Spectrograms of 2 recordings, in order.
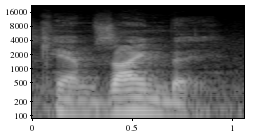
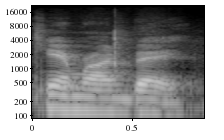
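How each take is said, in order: First: It is said with a northern Vietnamese Z sound. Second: It is said with a southern Vietnamese R sound.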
